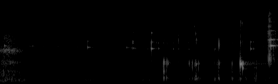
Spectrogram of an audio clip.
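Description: Ice cubes clink and rattle against a glass of Cuba Libre with ice while it is being drunk, a quick, irregular series of small bright taps, some with a short ringing tone, growing a bit louder toward the end. No one speaks.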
